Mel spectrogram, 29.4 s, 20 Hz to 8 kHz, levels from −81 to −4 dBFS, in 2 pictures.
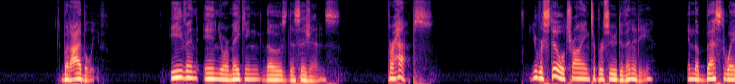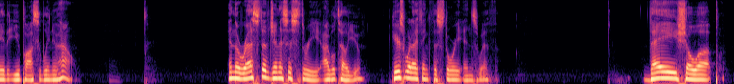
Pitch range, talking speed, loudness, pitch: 125-150 Hz, 95 wpm, -14 LUFS, 135 Hz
